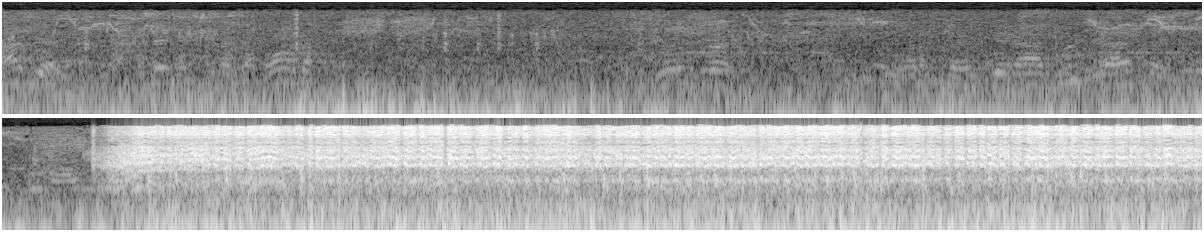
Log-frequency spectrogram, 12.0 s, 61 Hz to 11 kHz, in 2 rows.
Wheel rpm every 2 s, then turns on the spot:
0, 0, 0, 90, 160, 160.
none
